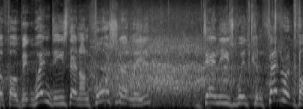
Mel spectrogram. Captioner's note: audience laughs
